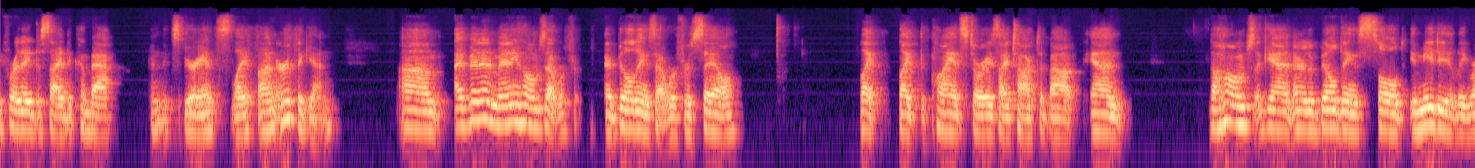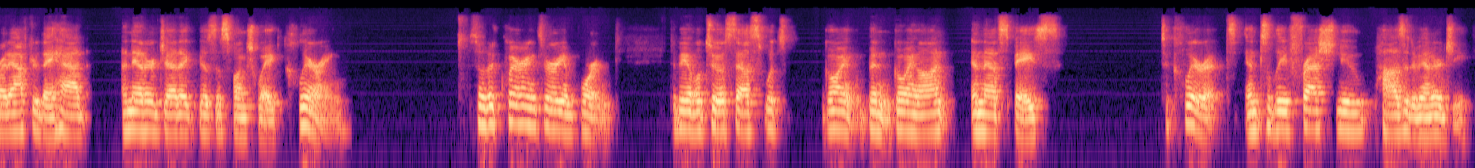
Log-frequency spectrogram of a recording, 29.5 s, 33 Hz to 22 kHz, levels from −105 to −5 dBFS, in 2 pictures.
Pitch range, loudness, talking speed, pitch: 130-155 Hz, -16 LUFS, 170 wpm, 145 Hz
